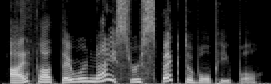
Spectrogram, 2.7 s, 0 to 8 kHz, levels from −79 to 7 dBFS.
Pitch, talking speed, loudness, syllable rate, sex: 245 Hz, 155 wpm, -17 LUFS, 4.9 syllables/s, female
